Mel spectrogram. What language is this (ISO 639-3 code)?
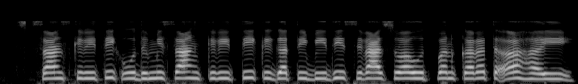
mag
